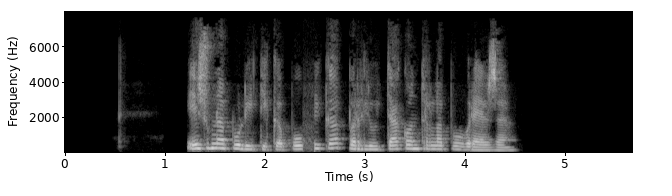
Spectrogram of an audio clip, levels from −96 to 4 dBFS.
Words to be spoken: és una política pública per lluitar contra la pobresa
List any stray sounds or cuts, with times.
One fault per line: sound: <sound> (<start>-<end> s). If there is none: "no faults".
sound: dropout (2.4-2.5 s)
